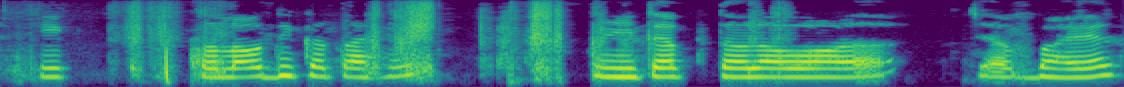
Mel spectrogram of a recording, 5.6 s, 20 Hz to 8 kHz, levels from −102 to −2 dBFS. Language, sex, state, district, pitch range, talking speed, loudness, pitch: Marathi, female, Maharashtra, Dhule, 270-290 Hz, 95 wpm, -15 LUFS, 275 Hz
